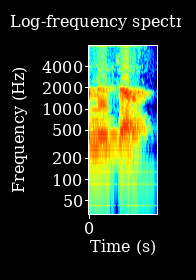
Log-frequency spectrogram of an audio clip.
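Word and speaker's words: nature: के बाद यू आर ई आवे, तो उसका उच्चारण क्या होता है। जैसे नेचर, यानी टी यू आर ई, नेचर।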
